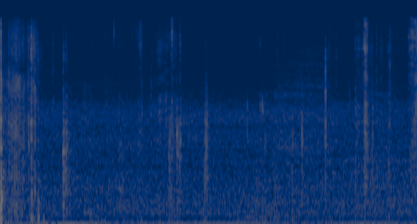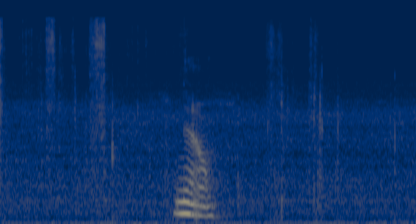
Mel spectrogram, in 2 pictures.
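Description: A piece of dictionary-page paper being handled and torn by hand, in short scattered crackles and rips. About three-quarters of the way through comes a brief falling vocal sound.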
